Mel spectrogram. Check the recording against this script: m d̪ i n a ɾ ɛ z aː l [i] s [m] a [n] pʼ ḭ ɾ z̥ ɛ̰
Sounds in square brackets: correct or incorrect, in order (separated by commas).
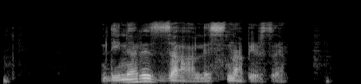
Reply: incorrect, incorrect, incorrect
